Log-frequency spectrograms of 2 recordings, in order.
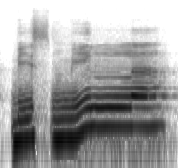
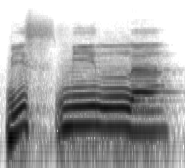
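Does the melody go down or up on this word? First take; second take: up; down. First: The melody heads upward as if taking off. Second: The melody heads downward from the start. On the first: The speaker calls it wrong. "kalau bismillah itu nadanya pengen take off" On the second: The speaker calls it right. "landing dari awal juga sudah ancang-ancang untuk landing"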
